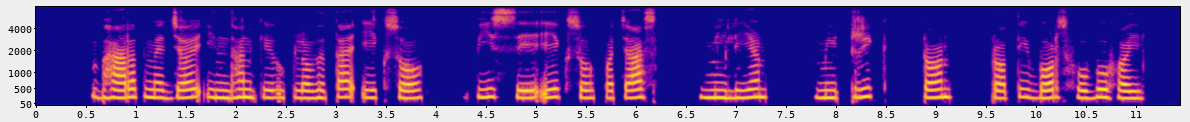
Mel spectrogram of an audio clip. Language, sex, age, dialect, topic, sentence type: Magahi, female, 36-40, Southern, agriculture, statement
